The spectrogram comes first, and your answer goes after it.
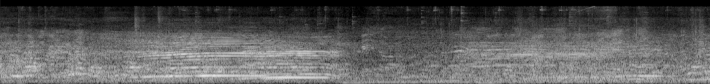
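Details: Young male cattle calves at a cattle market in Gorang Gareng, Magetan, East Java, Indonesia, 24 February 2019; a long harmonic moo lasting about three seconds, then a fainter second bawl, amid steady crowd chatter and speech.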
